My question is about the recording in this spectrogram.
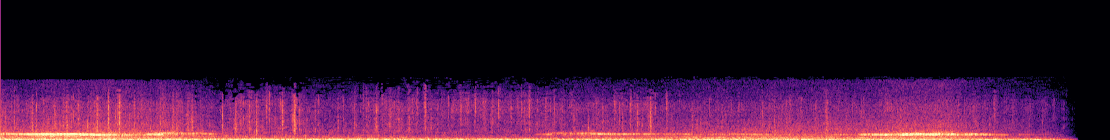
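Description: Cinematic title sound effect: a steady low rumble with faint crackling, and a thin wavering tone that fades in and out above it twice. It cuts off abruptly at the end.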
